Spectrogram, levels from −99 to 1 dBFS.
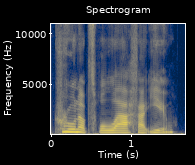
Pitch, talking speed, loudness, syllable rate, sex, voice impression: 220 Hz, 215 wpm, -16 LUFS, 4.1 syllables/s, female, very feminine, slightly young, thin, very tensed, powerful, bright, soft, clear, fluent, cute, intellectual, very refreshing, sincere, calm, very friendly, very reassuring, unique, elegant, wild, sweet, lively, kind, slightly intense, light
